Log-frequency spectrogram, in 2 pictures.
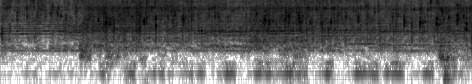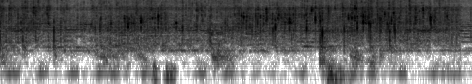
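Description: Cutlets fry in hot oil with a continuous crackling sizzle. Scattered pops and faint clicks run through it, moderately quiet and without voices.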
